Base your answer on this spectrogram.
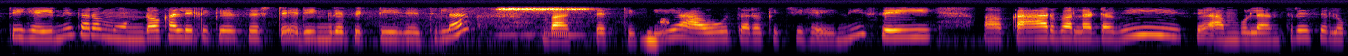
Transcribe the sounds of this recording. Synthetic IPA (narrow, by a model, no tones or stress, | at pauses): t̪iɦejnit̪aɾɔmuɳɖɔkʰaliʈikesesʈeɾiŋɡɾepiʈːid͡ʒejt̪ʰilabasset̪ʰikiawt̪aɾɔkit͡ʃʰiɦejnisejkaɾbalaʈabiseambulansɾeselo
